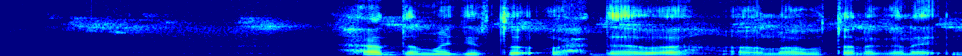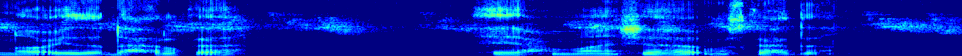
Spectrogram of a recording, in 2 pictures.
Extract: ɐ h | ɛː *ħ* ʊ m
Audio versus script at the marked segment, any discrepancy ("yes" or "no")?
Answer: no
